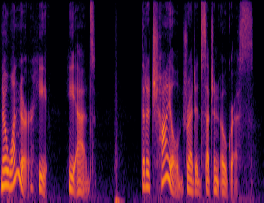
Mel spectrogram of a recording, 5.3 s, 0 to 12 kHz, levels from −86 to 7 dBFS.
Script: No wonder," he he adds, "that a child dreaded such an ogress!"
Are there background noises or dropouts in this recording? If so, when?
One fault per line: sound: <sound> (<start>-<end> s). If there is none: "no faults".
sound: whoosh (2.3-2.5 s)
